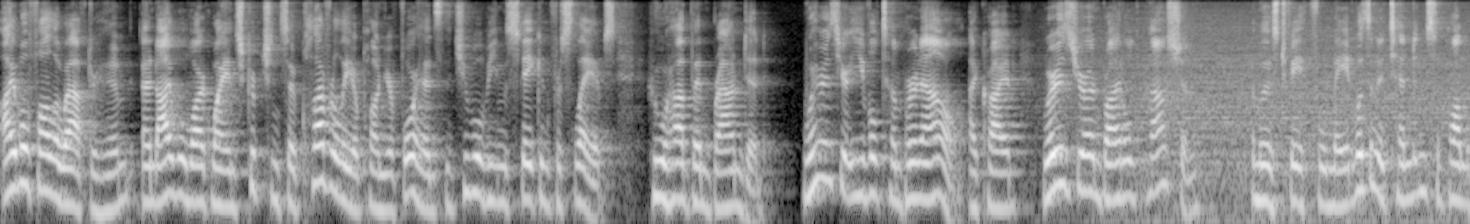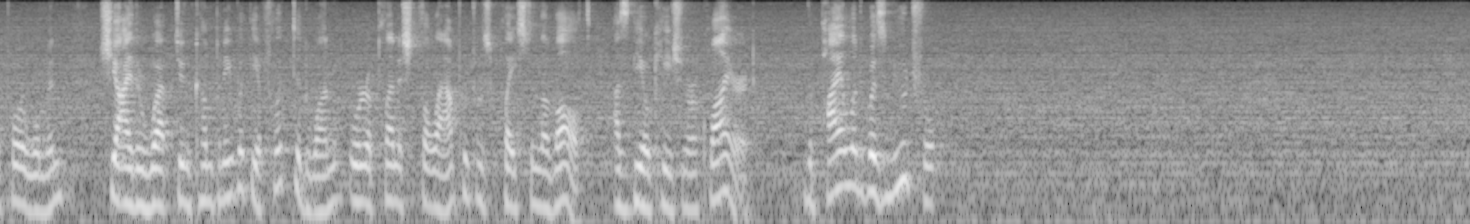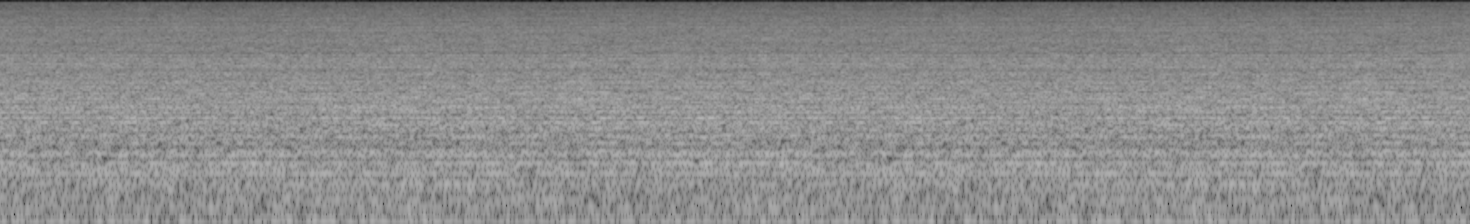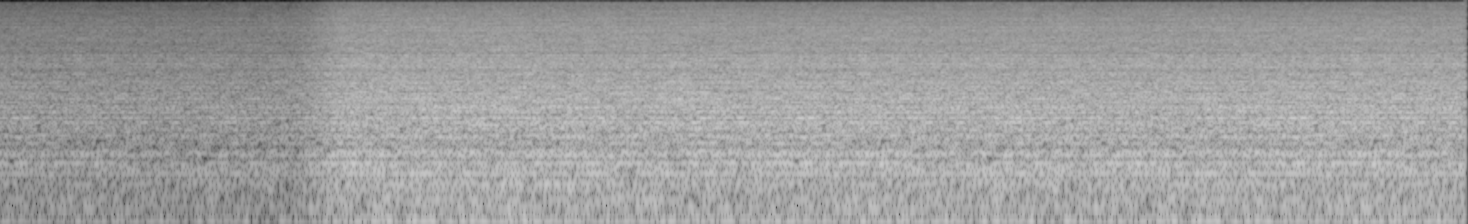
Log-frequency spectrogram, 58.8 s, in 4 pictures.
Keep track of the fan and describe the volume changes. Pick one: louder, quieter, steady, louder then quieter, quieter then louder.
louder.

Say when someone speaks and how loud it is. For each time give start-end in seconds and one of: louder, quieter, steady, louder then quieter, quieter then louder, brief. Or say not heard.
0.0-24.1 steady.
